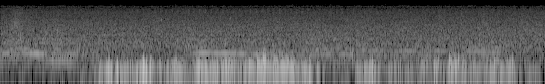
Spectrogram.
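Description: A red deer stag roars in deep, guttural bursts during the autumn rut.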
